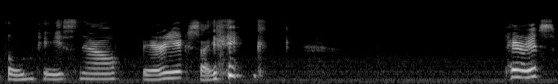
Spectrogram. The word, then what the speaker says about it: Paris: Paris with a silent S.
